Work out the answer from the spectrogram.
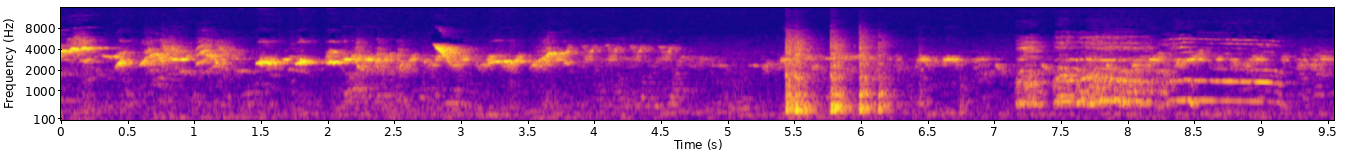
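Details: Afternoon group song of many oriental magpie-robins, kacer ombyokan training material. Busy overlapping whistles and warbles are broken midway by a few sharp clicks and a loud crackling burst.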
